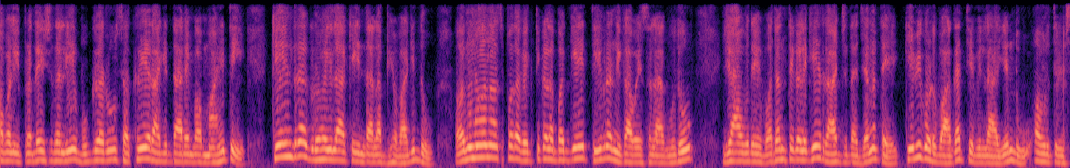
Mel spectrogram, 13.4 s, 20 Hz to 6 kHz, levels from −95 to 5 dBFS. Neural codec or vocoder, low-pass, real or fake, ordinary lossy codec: codec, 16 kHz, 4 kbps, FreqCodec, smaller model; 5.4 kHz; fake; none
